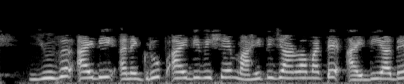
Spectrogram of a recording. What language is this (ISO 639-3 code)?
guj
